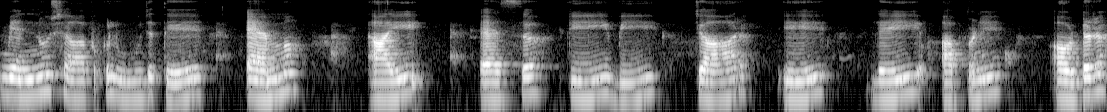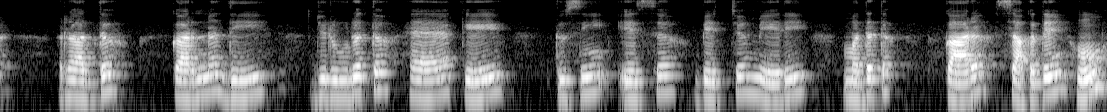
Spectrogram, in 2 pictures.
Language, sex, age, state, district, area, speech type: Punjabi, female, 45-60, Punjab, Hoshiarpur, rural, read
